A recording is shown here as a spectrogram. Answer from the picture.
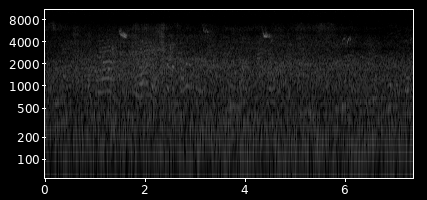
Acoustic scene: residential area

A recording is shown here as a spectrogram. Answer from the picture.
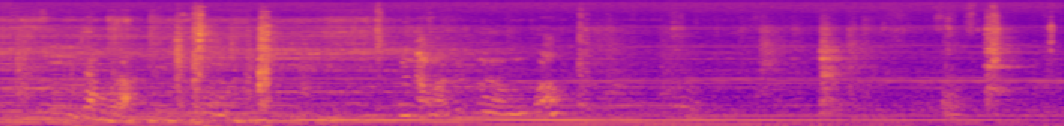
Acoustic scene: restaurant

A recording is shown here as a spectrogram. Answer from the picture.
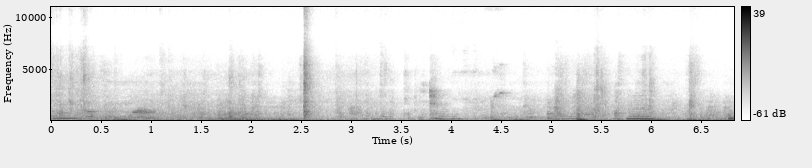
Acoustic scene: elevator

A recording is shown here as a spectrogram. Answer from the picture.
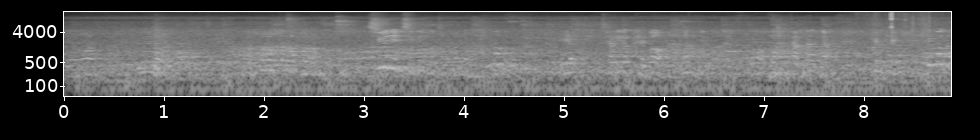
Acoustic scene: cafe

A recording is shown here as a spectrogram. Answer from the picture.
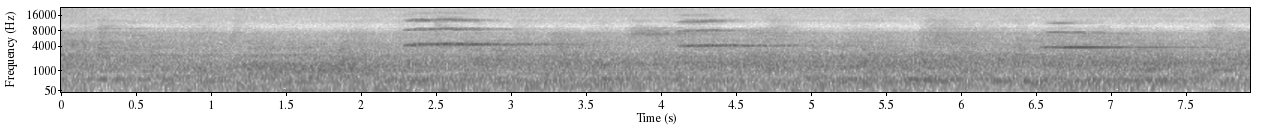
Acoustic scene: subway station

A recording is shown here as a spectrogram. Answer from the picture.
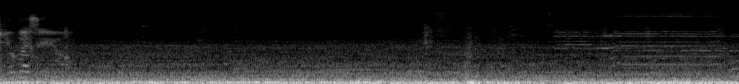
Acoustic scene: car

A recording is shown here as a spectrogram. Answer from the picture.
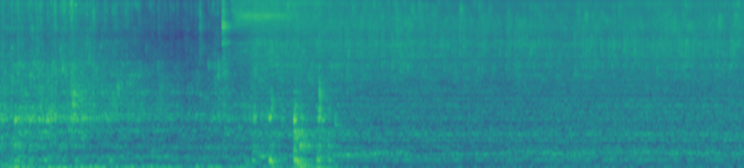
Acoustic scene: restroom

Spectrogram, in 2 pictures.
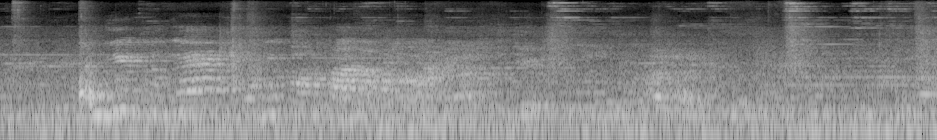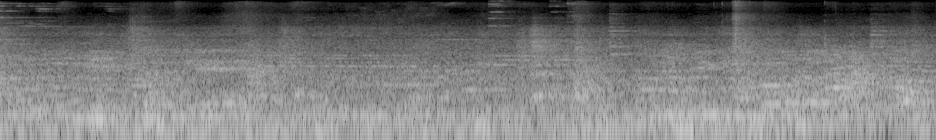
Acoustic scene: restaurant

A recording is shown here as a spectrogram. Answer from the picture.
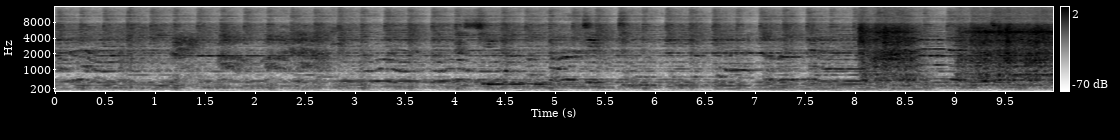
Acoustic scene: cafe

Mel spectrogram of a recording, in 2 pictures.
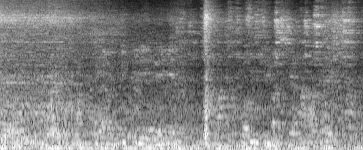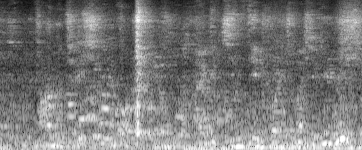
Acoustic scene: cafe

